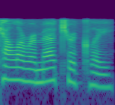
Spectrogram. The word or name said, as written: calorimetrically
